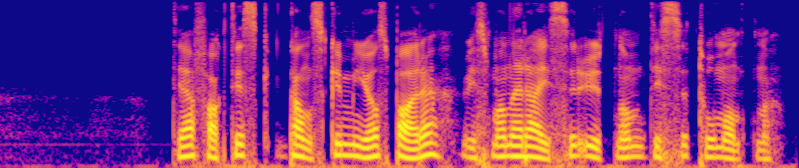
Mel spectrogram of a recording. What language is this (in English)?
Norwegian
